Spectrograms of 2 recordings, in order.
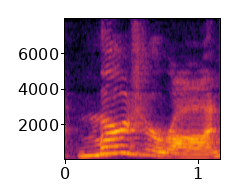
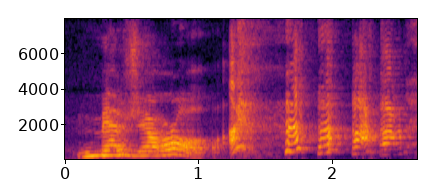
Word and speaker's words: Mergeron: She is in France, home of Dina Mergeron, as we call it here in the U.S. But Marianne was giving me a little bit of a French lesson, saying that in France, Dina's last name would be pronounced Mergeron.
